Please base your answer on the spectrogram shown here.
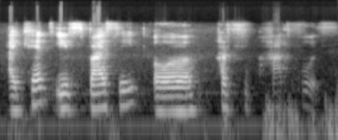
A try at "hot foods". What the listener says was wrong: So you are hearing yourself saying hard foods, right? You were able to mispronounce hot to hard foods.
